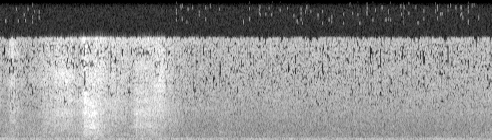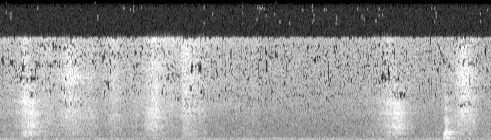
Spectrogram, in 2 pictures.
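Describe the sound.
Alternate nostril breathing, inhaling and exhaling: soft, airy nasal breaths come as a few brief, faint bursts spread across long quiet stretches.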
